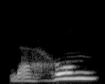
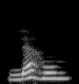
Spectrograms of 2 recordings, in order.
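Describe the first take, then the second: First: The stress is on the second syllable. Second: The stress is on the first syllable. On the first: "en plaçant un nabr sur harakat al-ha" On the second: "en mettant l'accentuation ou bien un nabr sur harakat al-lam"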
